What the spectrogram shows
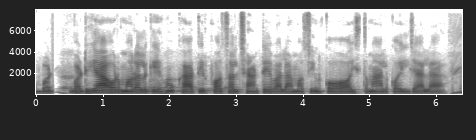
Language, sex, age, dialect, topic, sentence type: Bhojpuri, female, 51-55, Northern, agriculture, statement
